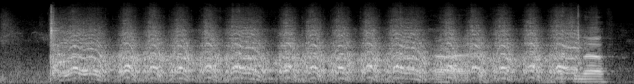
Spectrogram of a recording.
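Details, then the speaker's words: 1993 Dodge D350 Cummins turbo diesel abandoned 18 years, hot-wired first start with weak cranking power: runs about five seconds with uneven, lumpy pulses around four a second; owners suspect one cylinder misfiring. "one of those cylinders is messing up huh I think one of those cylinders is messing up"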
